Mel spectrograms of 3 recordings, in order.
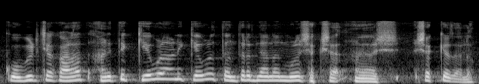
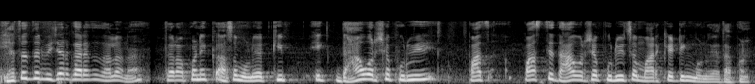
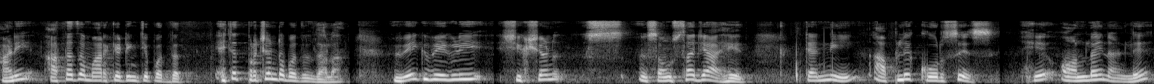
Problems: none marked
